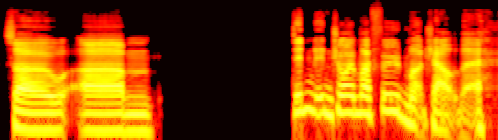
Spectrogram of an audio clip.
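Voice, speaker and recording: Taking it slowly, a young British man co-hosting a podcast rambles through an anecdote, swearing, laughing and filling gaps with ums. His smooth, fairly low voice is fairly bright and swings widely in pitch. The close mic delivers dry, echo-free studio quality.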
